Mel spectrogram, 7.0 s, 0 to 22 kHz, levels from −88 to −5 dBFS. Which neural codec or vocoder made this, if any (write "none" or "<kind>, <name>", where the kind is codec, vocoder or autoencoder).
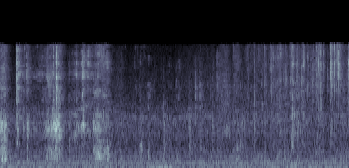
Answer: none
